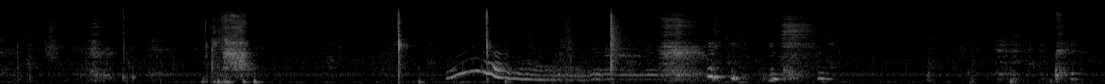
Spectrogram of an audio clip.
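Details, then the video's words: A house cat battling its reflection in a mirror lets out a wavering yowl that swoops up, then holds a long flat moan before breaking off, amid thumps, clatter and rustling movement. "kaķis kaujas ar spoguļattēlu"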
